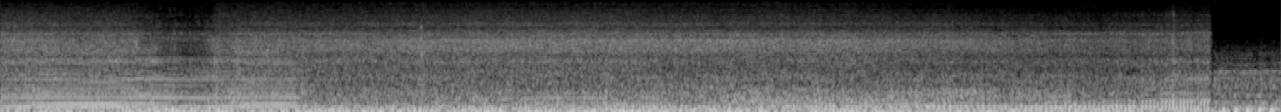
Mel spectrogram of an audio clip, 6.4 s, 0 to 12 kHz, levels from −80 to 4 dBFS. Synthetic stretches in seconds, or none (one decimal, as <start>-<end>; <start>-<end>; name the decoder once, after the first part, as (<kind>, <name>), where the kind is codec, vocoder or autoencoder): none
